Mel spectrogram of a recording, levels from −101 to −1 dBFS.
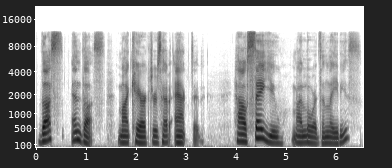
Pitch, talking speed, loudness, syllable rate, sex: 155 Hz, 130 wpm, -19 LUFS, 3.6 syllables/s, female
